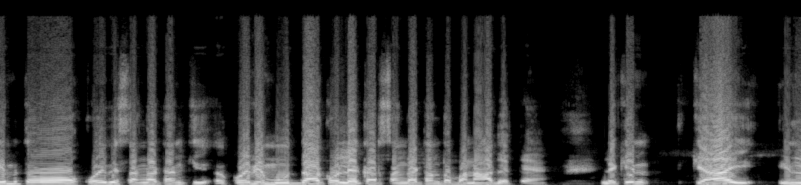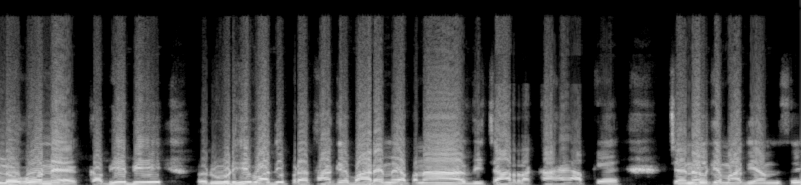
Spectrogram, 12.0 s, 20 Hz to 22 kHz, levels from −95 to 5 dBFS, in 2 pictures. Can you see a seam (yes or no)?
no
